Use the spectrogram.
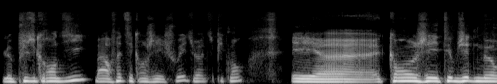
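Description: No technical faults can be heard in this recording.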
